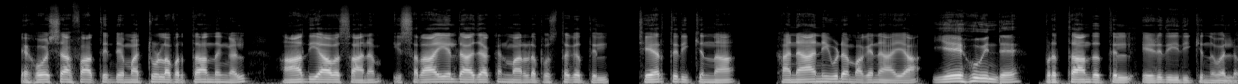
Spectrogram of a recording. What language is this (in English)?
Malayalam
